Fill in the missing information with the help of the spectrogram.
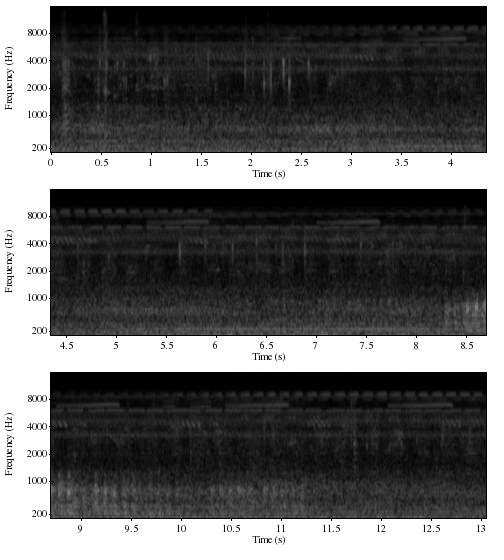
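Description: Outdoor ambience of insects chirping, a short high-pitched pulse repeating about once a second, over a steady low rumble. A lower call like a frog's croak comes briefly about eight and a half seconds in.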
